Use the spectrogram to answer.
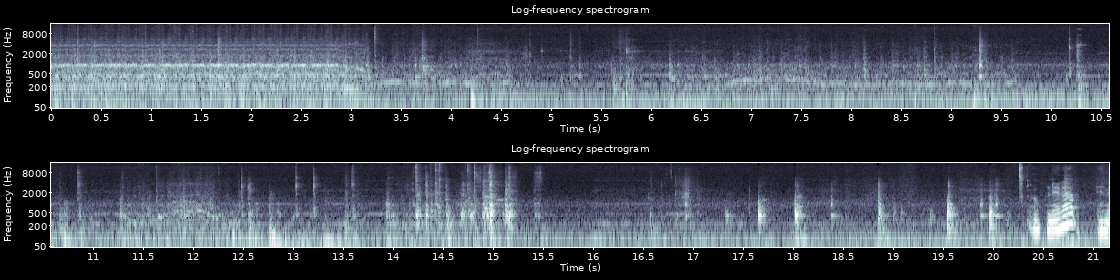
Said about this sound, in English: I backstitched a few stitches. Now I'm going to go forward.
